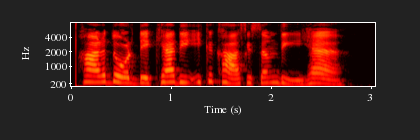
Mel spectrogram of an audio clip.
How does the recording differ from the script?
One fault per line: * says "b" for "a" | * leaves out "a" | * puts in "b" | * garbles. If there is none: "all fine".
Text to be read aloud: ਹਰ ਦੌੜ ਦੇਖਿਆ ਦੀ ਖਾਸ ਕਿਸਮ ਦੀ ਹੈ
* puts in "ਇੱਕ"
